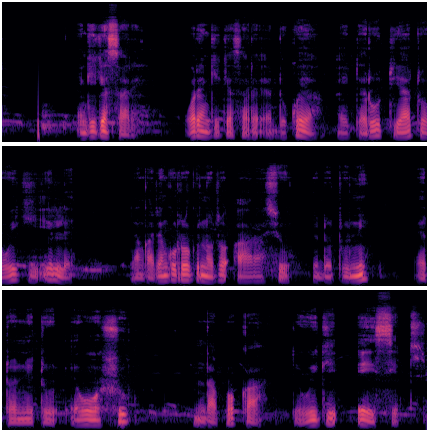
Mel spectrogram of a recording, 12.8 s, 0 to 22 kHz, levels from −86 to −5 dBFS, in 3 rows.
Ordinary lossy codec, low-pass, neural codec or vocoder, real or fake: none; none; none; real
